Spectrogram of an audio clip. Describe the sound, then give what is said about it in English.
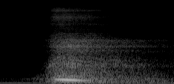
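One deep, breathy sigh taken during a guided relaxation moment: it starts abruptly, swells quickly, then trails off slowly, soft and alone. “let's all just take a bit of a breath.”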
